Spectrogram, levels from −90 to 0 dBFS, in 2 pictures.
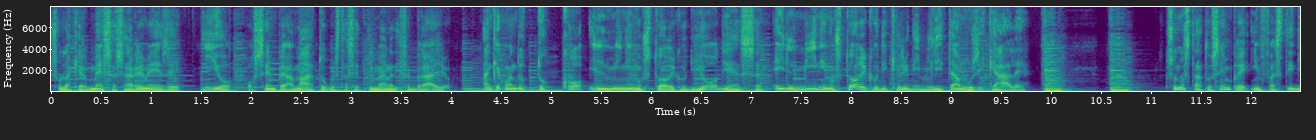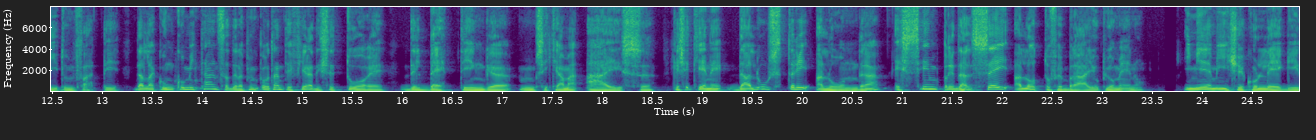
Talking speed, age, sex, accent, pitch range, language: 155 wpm, 40-59, male, native, 110-135 Hz, Italian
